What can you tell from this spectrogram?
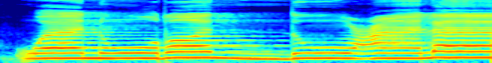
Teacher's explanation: Huruf ra dibaca secara tafkhim karena berharokat fathah. Cara bacanya ra ditebalkan.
